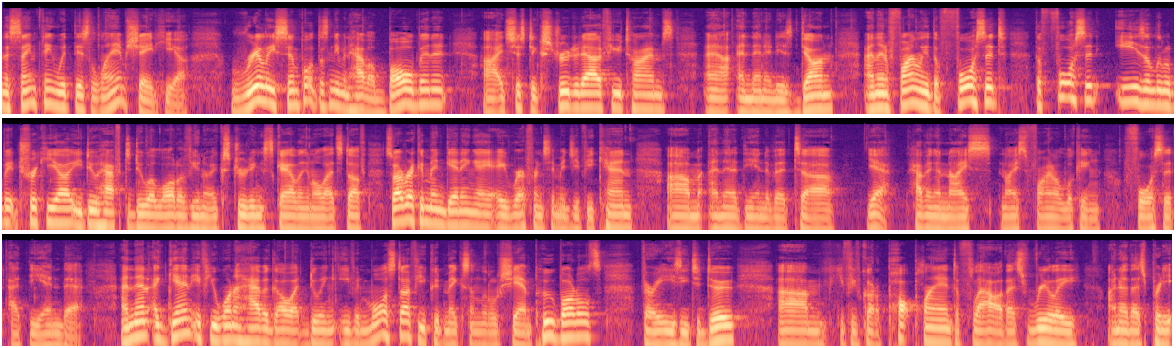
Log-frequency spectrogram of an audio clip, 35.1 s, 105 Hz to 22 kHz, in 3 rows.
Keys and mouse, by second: 0.0-1.7 middle drag, 2.5 e, 2.5 s, 3.7 g, 5.5 e, 5.7 click, 5.7 e, 5.7 s, 7.5 e, 8.0 s, 10.4-16.8 typing, 10.5 Tab, 12.1 ctrl+n, 15.7 Tab, 15.8 ctrl+1, 15.8 Tab, 15.9 ctrl+r, 16.4 click, 17.3 ctrl+z, 17.5 click, 18.4 click, 19.7-21.4 middle drag.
